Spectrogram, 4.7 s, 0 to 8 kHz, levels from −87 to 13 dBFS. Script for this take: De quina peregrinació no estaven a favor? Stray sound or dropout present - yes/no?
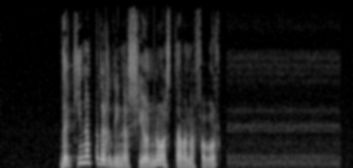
no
